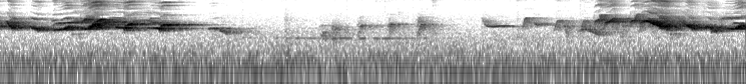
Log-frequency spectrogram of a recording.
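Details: Home-kept kacer poci oriental magpie-robin singing ngeplong style, answering back and forth: an energetic burst of whistles and trills, a quiet pause with a faint thin whistle, then another loud chattering phrase.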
